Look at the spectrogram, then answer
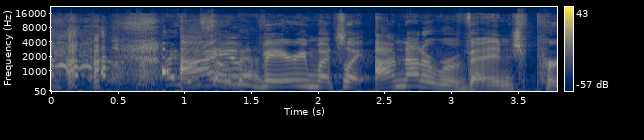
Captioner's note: laughter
